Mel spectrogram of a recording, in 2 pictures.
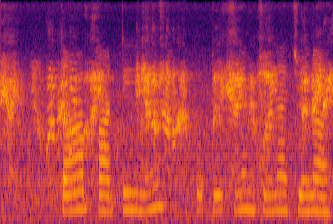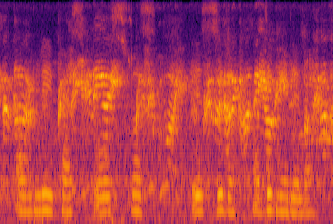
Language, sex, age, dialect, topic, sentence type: Bhojpuri, female, 25-30, Northern, agriculture, statement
